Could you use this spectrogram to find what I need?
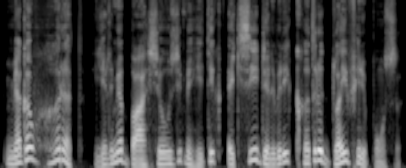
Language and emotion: Kashmiri, surprised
